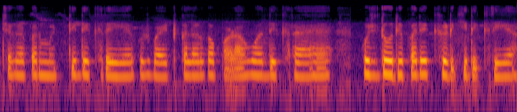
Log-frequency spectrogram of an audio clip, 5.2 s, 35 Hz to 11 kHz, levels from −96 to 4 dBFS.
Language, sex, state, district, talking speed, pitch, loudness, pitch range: Hindi, male, Maharashtra, Solapur, 265 wpm, 230 Hz, -26 LUFS, 220-240 Hz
